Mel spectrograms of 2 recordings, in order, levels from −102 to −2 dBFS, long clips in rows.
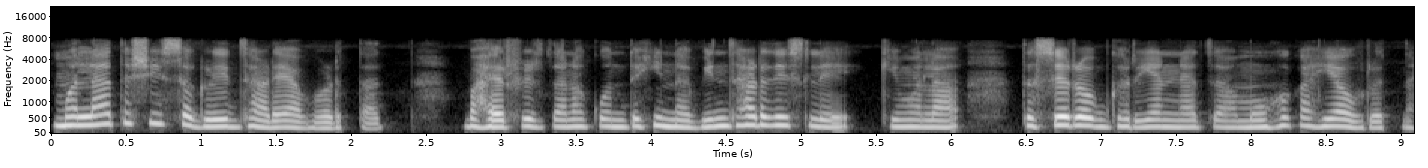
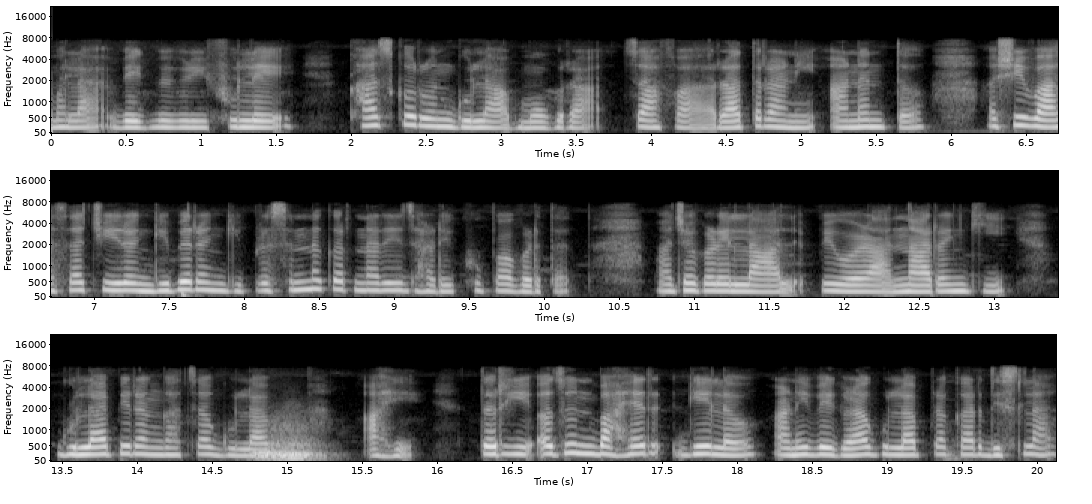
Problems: none marked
